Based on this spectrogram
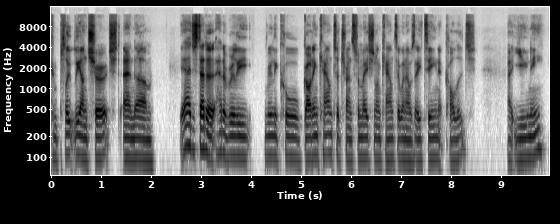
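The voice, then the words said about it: British English accent. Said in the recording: “picking up from the accent, I'm originally from the great motherland of England, a Brit”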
